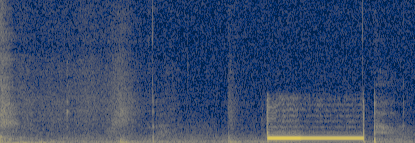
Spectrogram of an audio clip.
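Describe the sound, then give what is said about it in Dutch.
A telephone ringback tone sounds once while a call to someone's phone connects: a single steady, loud beep lasting about a second, following a quiet stretch of faint clicks and rustling. “We hebben een leuk geluidje, in het piepje elke keer.”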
